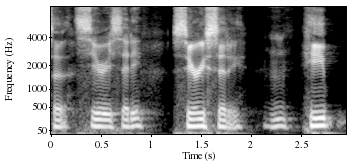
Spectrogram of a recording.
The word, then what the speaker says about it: Serhiy Sidey: How do I pronounce it? Serhiy Sidey.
